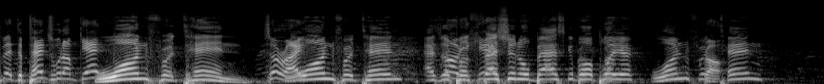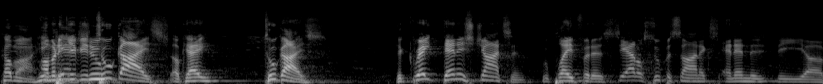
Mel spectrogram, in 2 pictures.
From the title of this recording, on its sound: Live from Hackensack Brewing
